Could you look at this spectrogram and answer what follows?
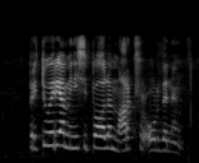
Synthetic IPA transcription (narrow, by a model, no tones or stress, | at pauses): prituəɾiɐmynisipɑːləmɐrkfərɔrdənəŋ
